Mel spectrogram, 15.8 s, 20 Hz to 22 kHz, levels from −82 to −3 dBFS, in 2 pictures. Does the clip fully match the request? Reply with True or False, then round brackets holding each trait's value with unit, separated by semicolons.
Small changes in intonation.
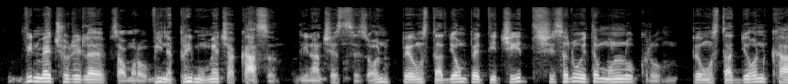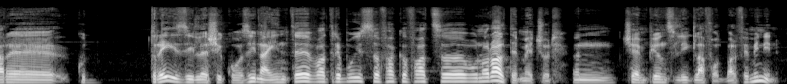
False (4.6 semitones)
